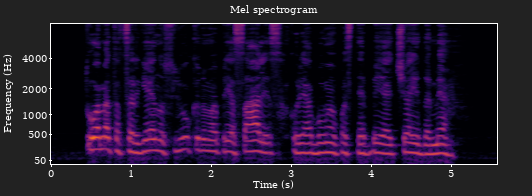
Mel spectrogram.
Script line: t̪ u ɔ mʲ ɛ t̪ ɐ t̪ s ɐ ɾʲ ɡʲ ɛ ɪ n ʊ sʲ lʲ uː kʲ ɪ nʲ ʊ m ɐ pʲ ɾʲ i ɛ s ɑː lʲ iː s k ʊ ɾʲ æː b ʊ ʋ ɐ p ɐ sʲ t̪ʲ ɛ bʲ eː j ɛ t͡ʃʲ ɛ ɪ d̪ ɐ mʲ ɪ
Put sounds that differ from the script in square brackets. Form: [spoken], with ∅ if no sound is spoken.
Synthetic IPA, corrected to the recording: t̪ u ɔ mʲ ɛ t̪ ɐ t̪ s ɐ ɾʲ ɡʲ ɛ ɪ n ʊ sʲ lʲ uː kʲ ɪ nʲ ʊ m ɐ pʲ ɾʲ i ɛ s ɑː lʲ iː s k ʊ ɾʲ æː b ʊ ʋ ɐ p ɐ sʲ t̪ʲ ɛ bʲ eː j ɛ t͡ʃʲ ɛ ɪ d̪ ɐ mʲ ɪ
